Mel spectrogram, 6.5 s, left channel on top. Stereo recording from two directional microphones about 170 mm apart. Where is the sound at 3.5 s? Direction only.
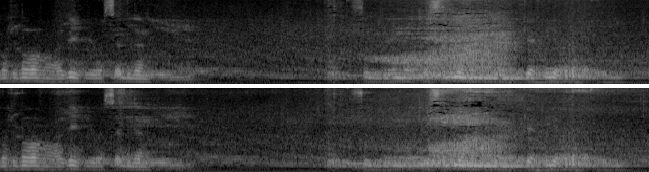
35° left (ahead or behind).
